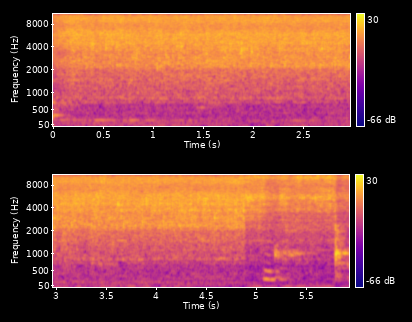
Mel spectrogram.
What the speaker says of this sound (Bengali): আমি আরেকটু চিংড়ি মাছটা ভাজবো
